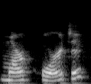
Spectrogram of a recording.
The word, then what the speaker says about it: Marquardt: on Twitter at Chrissy markart and I'll spell that sorry my my last name is hard to pronounce and actually the D is out of that one haha so it's just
